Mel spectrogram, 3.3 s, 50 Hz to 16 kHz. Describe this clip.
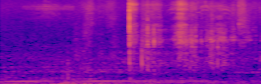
Sound effects > Other mechanisms, engines, machines
metal shop foley -237
bam, bang, boom, bop, crackle, foley, fx, knock, little, metal, oneshot, perc, percussion, rustle, sfx, shop, sound, strike, thud, tink, tools, wood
